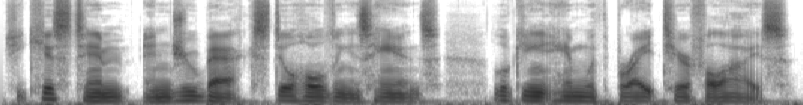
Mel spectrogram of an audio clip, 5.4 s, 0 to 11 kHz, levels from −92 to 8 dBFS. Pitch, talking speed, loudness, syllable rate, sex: 85 Hz, 190 wpm, -20 LUFS, 4.4 syllables/s, male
